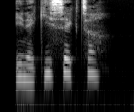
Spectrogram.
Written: energisektor

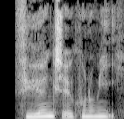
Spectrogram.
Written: fyringsøkonomi

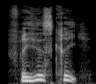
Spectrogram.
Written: frihedskrig

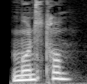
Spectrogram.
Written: MONSTRUMMETS

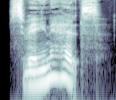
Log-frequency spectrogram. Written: svanehals

